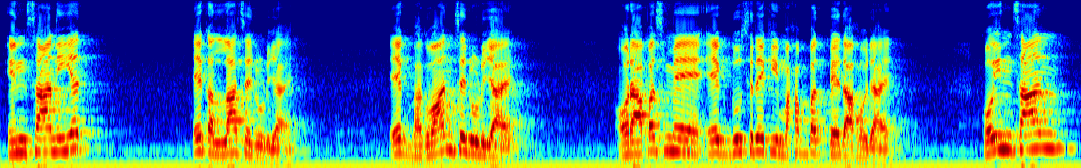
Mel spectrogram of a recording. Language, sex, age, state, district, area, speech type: Urdu, male, 30-45, Uttar Pradesh, Saharanpur, urban, spontaneous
